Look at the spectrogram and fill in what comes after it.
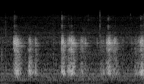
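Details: Yaesu FT-7800 radio on the bench, noisy on transmit: short scratchy crackle bursts break through transmit audio; an intermittent fault at the microphone capsule solder connection, fixed by reflowing, though a different noise remains. Cause suspected, not confirmed.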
